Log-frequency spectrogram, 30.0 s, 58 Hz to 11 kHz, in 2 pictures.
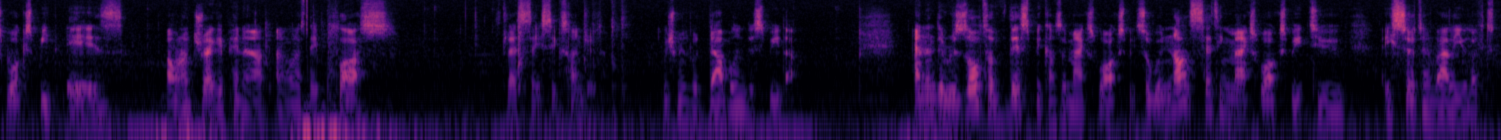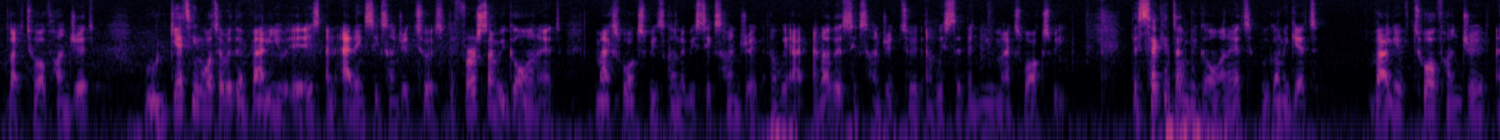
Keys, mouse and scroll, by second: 5.9 KP_6, 6.1 KP_0.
